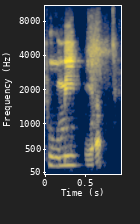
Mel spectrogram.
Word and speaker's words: Phumi: so your name like it's two syllables right pooh and me right pumi and uh for for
